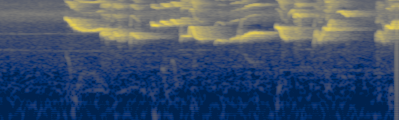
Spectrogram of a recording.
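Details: Orange-headed thrush in continuous ngeplong song, loud and unbroken: a rapid flow of clear, varied whistles and warbling slurs repeatedly sweeping up and down.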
